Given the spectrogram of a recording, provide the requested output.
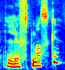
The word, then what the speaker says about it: Luftmaske: We're going to repeat them now without the paper, yeah, so that you get the pronunciation. Chain stitch is a Luftmaske.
